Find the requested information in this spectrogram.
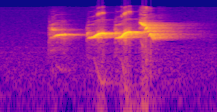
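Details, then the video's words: Tui tui style song of a Double-collared seedeater (Sporophila caerulescens), a tutoring recording: a single phrase opening with a steady high whistle, then rising slurred notes ending in a buzzy, fading flourish. "coleiro tui tui cantando (encarte)"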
